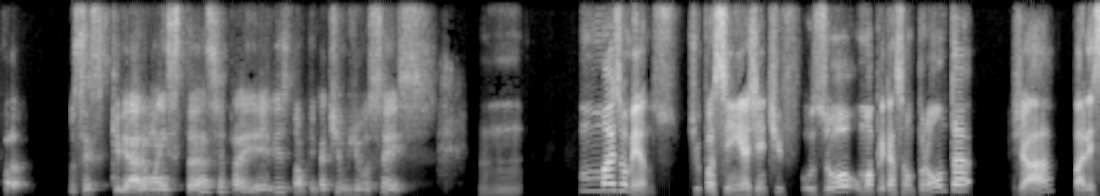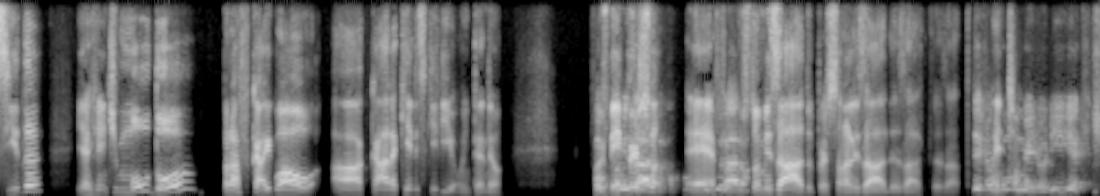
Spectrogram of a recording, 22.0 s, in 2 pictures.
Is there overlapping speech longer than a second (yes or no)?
yes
